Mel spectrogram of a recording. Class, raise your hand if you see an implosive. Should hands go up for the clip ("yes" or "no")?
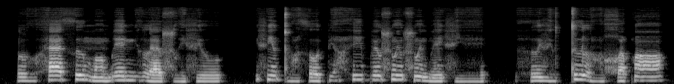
no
